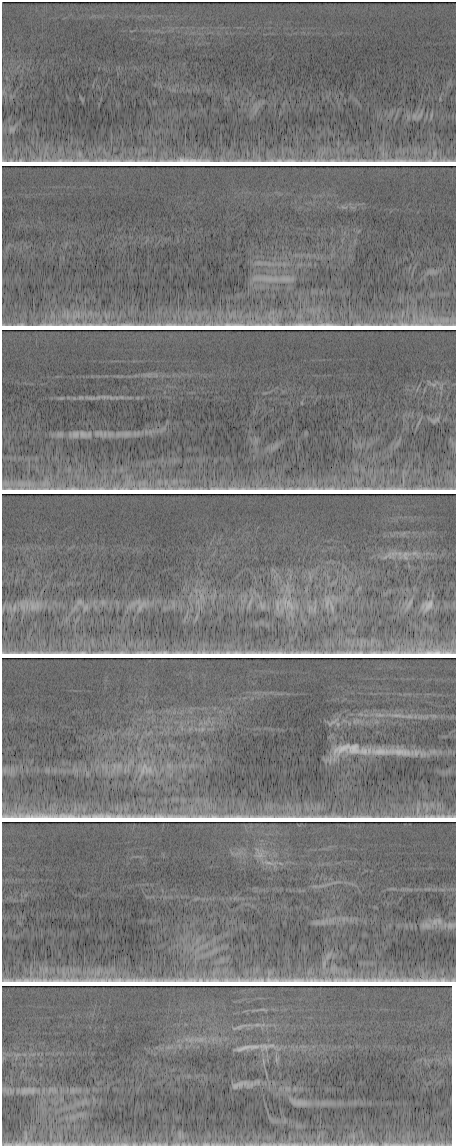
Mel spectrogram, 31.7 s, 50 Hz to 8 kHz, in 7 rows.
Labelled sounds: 11.5	12.3	killer whale, southern resident, 0.78 to 2.7 kHz
21.3	23.0	killer whale, southern resident, 0.90 to 6.5 kHz
28.7	30.5	killer whale, southern resident, 0.57 to 7.5 kHz

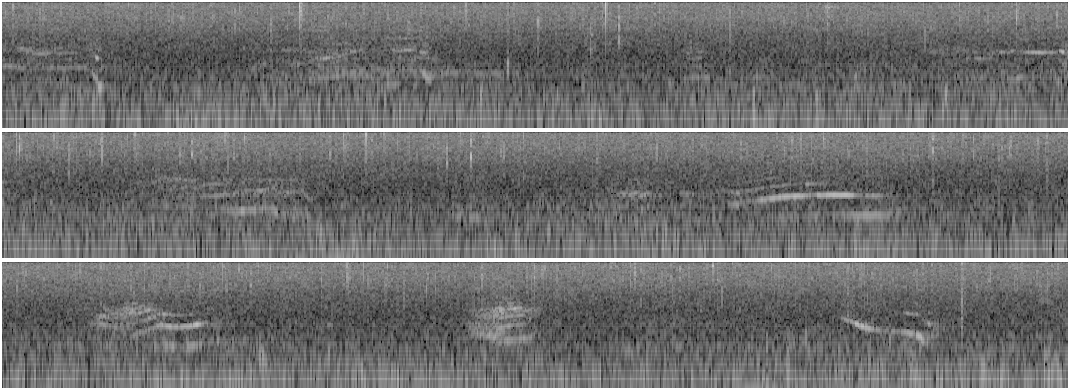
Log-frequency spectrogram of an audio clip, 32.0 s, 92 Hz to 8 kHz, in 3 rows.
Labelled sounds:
0.0	0.5	humpback whale, 0.78 to 1.6 kHz
3.1	4.2	humpback whale, 0.97 to 1.6 kHz
9.6	10.6	humpback whale, 1.0 to 1.5 kHz
12.6	13.4	humpback whale, 0.78 to 1.3 kHz
16.8	17.2	humpback whale, 0.78 to 0.97 kHz
18.2	19.2	humpback whale, 0.78 to 1.6 kHz
22.2	23.4	humpback whale, 0.78 to 1.8 kHz
26.1	26.7	humpback whale, 0.78 to 1.7 kHz
29.7	30.1	humpback whale, 0.78 to 1.2 kHz

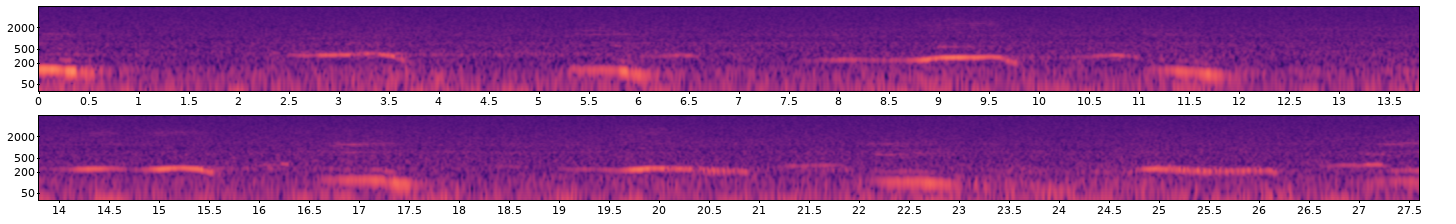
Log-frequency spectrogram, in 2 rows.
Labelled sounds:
5.4	5.7	humpback whale, 1.6 to 1.8 kHz
9.1	9.5	humpback whale, 2.6 to 2.8 kHz
14.9	15.3	humpback whale, 2.4 to 2.7 kHz
16.7	17.1	humpback whale, 1.1 to 1.4 kHz
27.2	27.5	humpback whale, 1.2 to 1.4 kHz

